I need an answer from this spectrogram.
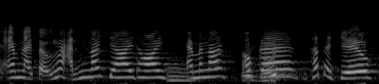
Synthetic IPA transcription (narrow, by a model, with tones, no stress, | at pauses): ʔɛ˧mla̰ː˧˨jt̪ɨ˧˩əŋlʔa̰˧˩jŋnɔ˨˦jt͡ɕəː˧jt̪ʰo˧jʔɛ˧mːəː˨˦nɔ˨˦jʔo˧wke˧t̪ʰi̟˦˥laː˨˩t͡ɕi˧˩əw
